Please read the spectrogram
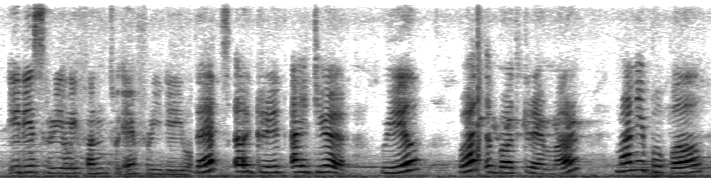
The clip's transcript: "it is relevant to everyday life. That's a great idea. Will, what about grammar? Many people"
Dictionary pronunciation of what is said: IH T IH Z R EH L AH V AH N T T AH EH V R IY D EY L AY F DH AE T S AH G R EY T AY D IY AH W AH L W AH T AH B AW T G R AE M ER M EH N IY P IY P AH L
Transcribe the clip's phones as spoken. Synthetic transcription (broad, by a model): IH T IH S R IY L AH F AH N T T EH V R IY D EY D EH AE T S AH G R EY T AY D IY AH W AH L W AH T AH B AW T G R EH M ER M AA N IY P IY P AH L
